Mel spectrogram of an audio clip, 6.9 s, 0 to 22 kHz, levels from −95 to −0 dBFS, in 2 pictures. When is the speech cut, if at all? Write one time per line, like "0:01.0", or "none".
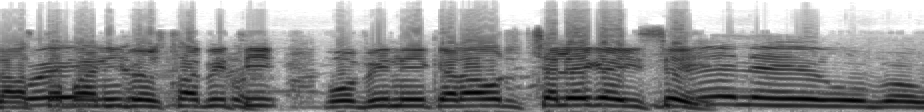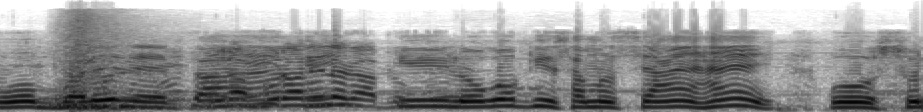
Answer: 0:04.8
